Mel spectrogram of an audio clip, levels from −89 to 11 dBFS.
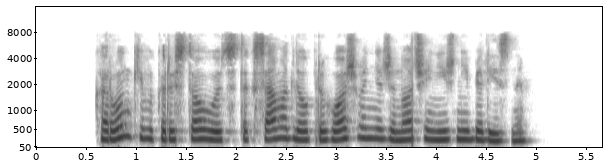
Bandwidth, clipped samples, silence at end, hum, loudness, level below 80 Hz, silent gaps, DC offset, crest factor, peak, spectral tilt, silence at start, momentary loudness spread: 8 kHz; under 0.1%; 0.75 s; none; -18 LUFS; -60 dBFS; none; under 0.1%; 16 dB; -2 dBFS; -5 dB/octave; 0.65 s; 5 LU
